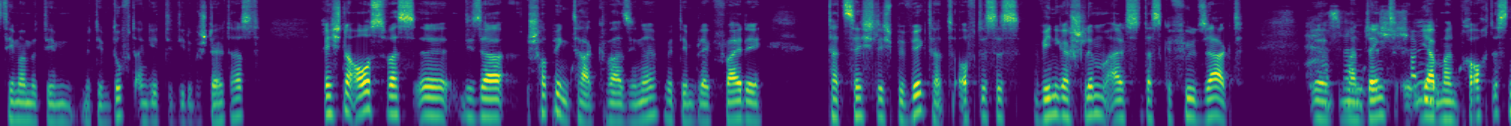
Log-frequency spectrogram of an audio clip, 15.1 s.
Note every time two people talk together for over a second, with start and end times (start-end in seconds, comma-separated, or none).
13.1-14.6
